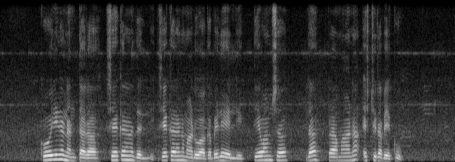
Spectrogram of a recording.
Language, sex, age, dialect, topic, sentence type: Kannada, male, 18-24, Coastal/Dakshin, agriculture, question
